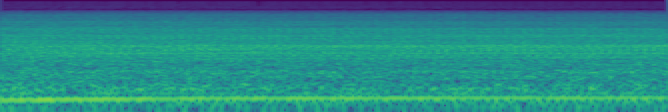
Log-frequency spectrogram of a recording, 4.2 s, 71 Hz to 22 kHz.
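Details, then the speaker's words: P38 Range Rover V8 that sat over winter with a suspected sticking valve or lifter. Oil was changed, and Liqui Moly plus Rislone were added. As it warms, a light quick lifter ticking sits over a steady idle, loudest on the right side. "Now that it's starting to warm up, you can hear the ticking from the lifters."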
